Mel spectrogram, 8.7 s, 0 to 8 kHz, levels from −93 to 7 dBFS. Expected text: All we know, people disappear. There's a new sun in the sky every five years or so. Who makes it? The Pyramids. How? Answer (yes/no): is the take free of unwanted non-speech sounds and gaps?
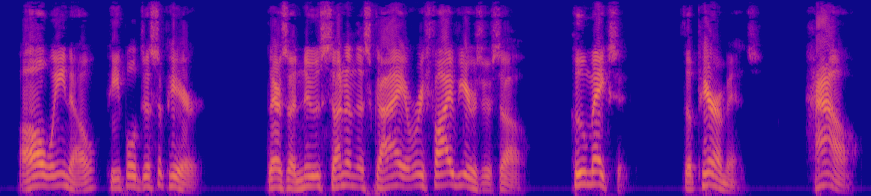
yes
